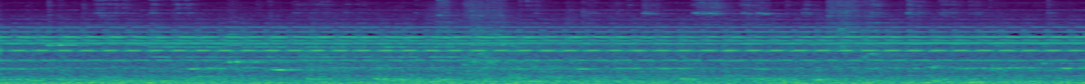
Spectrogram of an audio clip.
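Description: METRO Blue Line light rail trains rolling past at low speed, a steady low rumble throughout, with several steady high tones sounding over it.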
